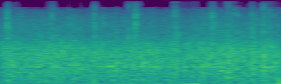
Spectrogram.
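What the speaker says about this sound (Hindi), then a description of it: "Moving on to खुल के ताली बजाएं भाई." A short burst of dense studio-audience applause on a TV drama review show, loud and continuous with no pauses.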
